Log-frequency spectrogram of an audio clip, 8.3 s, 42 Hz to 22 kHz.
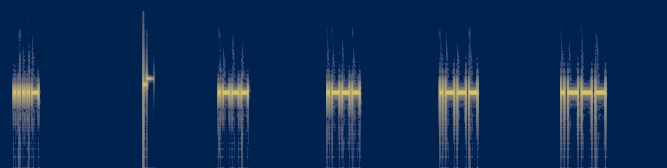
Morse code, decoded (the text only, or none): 4 JJJJ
